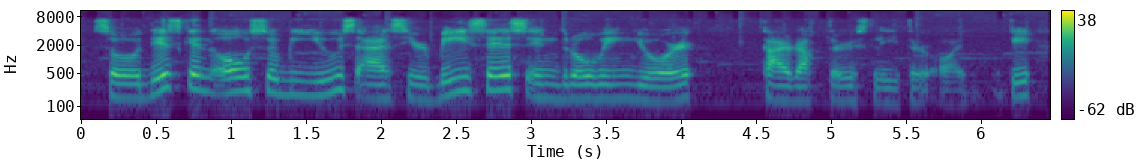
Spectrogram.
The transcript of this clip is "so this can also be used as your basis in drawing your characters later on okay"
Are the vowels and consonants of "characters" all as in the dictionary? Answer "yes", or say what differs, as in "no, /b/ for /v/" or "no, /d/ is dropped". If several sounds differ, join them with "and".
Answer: no, /s/ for /z/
